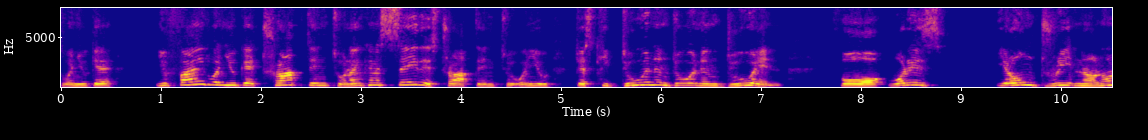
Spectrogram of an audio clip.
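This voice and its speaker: Chatty high-voiced male podcast host. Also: a bit bright. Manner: chatty, repetitive, keeps addressing listeners. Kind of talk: casual radio chat.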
